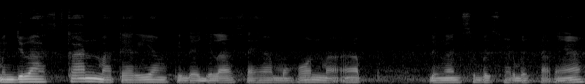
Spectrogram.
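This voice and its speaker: A man speaks very slowly in a dark, mellow tone. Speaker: engineering student. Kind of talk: lecture. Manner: halting.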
